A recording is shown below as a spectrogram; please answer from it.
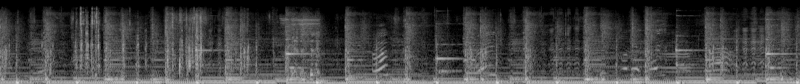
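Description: Background music with a steady beat, with a goat bleating over it.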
